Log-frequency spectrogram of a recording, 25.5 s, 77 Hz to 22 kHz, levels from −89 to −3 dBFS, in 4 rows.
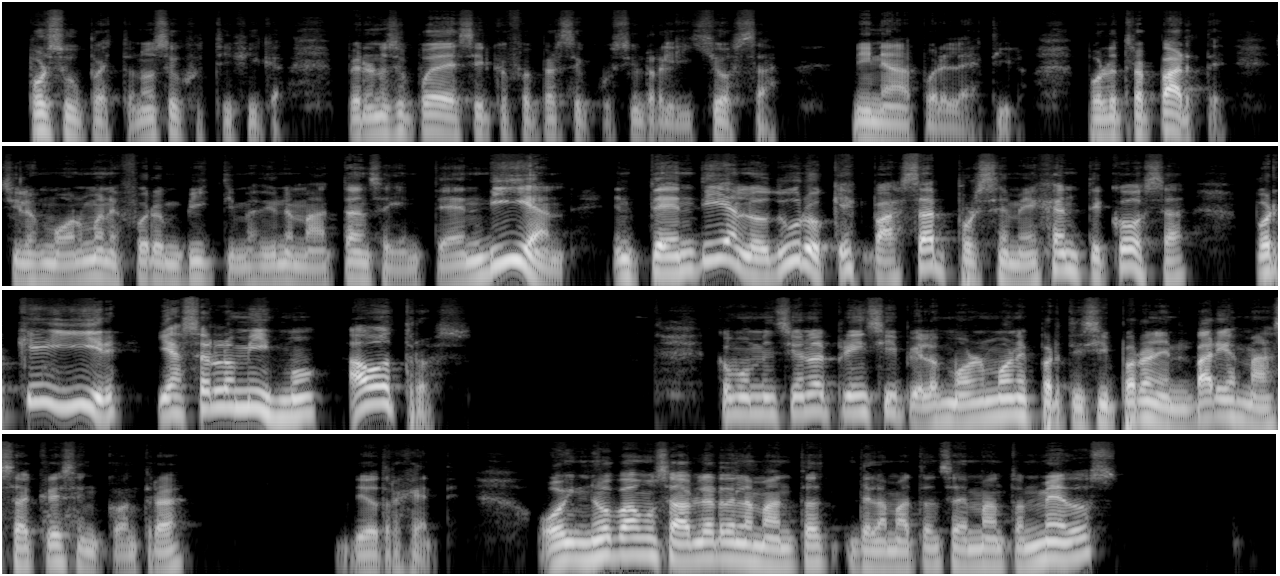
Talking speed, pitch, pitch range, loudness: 185 wpm, 110 Hz, 95-140 Hz, -24 LUFS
